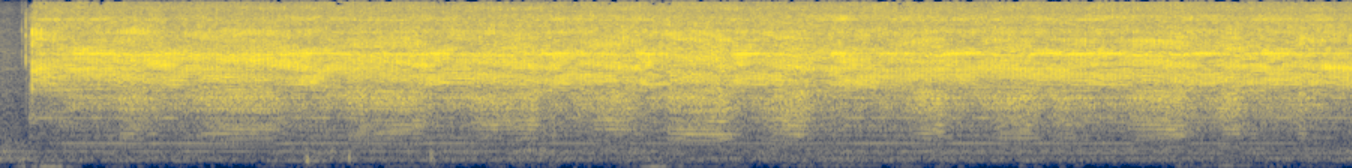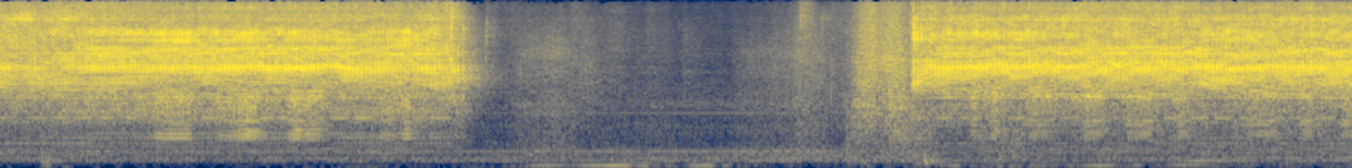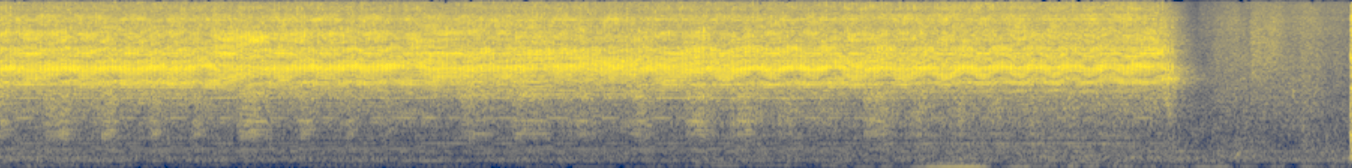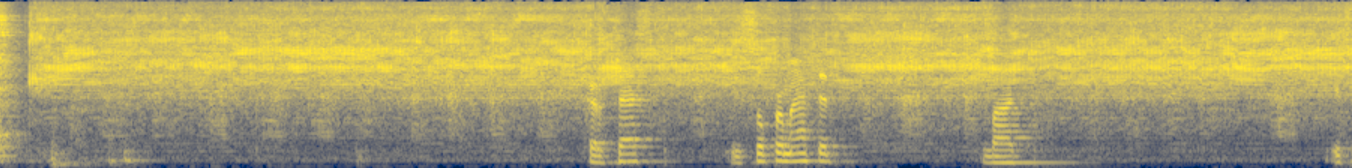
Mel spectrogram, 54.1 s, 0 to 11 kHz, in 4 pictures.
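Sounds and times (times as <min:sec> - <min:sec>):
electric clippers buzzing: 0:00.0 - 0:18.5, 0:22.3 - 0:39.0, 0:40.6 - 0:54.0.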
